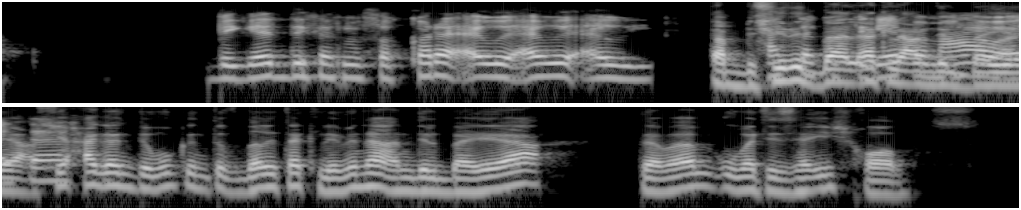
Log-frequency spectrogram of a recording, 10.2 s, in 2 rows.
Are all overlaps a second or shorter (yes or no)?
no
